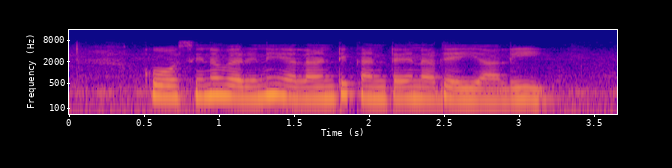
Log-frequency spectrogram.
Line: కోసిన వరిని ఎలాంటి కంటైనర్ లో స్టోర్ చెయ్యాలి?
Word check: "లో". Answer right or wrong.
wrong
